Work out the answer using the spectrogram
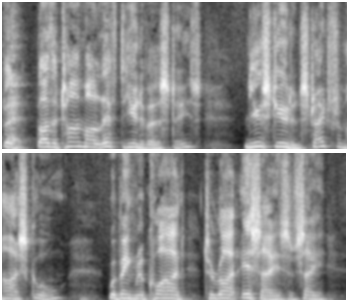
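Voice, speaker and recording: A man's high-pitched voice in a very clean recording with a silent background. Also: fairly even intonation, fairly slow pace. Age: 80s+. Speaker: retired academic and street musician. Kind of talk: interview conversation.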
